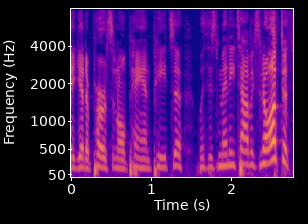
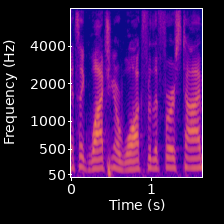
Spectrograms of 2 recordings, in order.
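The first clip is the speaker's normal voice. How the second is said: usual speaking voice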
